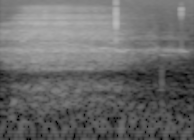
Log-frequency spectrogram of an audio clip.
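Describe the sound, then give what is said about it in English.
A long, steady breath drawn deeply in through the nose during a breathing exercise, an airy hiss lasting the whole moment with no talking. “Come on, really breathe.”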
